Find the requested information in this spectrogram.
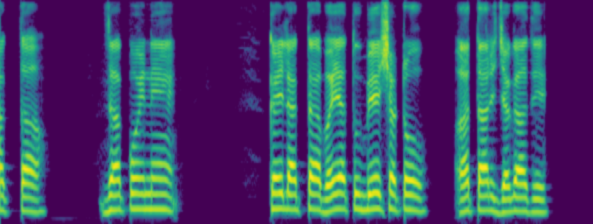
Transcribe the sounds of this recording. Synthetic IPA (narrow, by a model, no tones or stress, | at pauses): ɡ̚t̪aː | zãːkoːiːneː | kəiːlaːɡ̚t̪aːbʱəjaːt̪ũːɓeːʃəʈoː | aːt̪aːɾiːd͡ʒəɡaːt̪eː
